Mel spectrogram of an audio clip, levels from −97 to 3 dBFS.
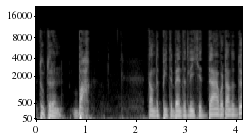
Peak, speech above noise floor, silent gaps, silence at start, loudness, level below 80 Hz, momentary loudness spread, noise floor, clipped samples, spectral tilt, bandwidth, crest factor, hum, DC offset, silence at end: -2 dBFS; 37 dB; none; 0.05 s; -28 LUFS; -30 dBFS; 13 LU; -63 dBFS; under 0.1%; -9 dB/octave; 9.6 kHz; 24 dB; none; under 0.1%; 0 s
